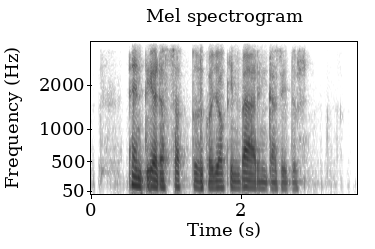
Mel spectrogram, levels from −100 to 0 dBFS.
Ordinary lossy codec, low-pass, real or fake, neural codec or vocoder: Opus, 16 kbps; 3.6 kHz; fake; codec, 16 kHz, 8 kbps, FreqCodec, larger model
